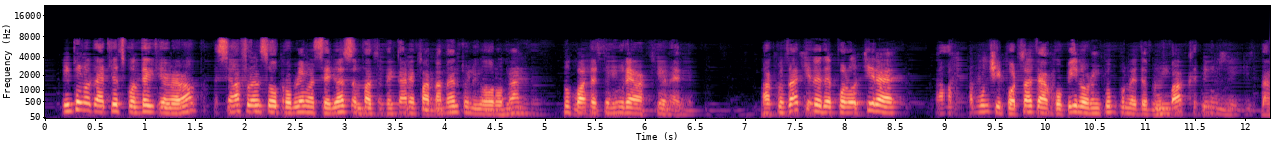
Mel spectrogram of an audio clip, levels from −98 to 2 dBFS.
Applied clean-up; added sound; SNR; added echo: neural mask model DeepFilterNet 3.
